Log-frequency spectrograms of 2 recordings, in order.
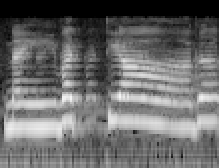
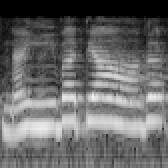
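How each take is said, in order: First: The syllable 'va' is said with clear stress. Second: The syllable 'va' carries no extra stress. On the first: The speaker calls it right. "ಆಘಾತದ ಸಹಿತ ನೈವ ತ್ಯಾಗ ಈ ರೀತಿ ಬರಬೇಕು" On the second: The speaker calls it wrong. "ಈ ರೀತಿ ಹೇಳಬಾರ್ದು"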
